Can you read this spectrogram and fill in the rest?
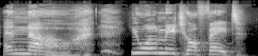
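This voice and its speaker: A woman playing an imperious villainous high priestess in a comic audio drama, haughty, menacing and grandly declaiming. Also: sing-song, slow, exaggerated voice.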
